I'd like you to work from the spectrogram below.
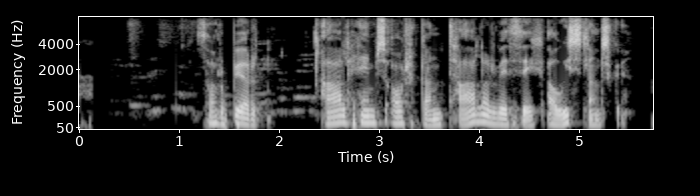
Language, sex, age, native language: Icelandic, male, 30-39, Icelandic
